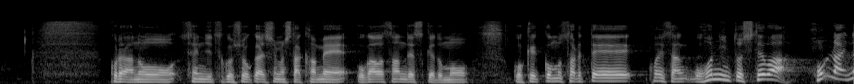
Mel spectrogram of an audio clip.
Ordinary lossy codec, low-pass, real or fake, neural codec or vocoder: none; none; real; none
